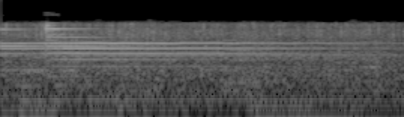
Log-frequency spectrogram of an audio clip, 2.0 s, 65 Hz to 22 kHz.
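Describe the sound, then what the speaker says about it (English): Rain patters steadily in a 1965 Pink Panther cartoon, a dense, even hiss of falling drops with faint ticking, heard alone without talk. "It's raining."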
